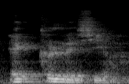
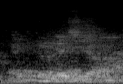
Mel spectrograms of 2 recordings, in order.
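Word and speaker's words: ἐκκλησία: 받은 공동체라는 것은이 교회라는 것은 이제 헬라어로 어떻게 발음을 하느냐 한번 따라합시다 에클레시아 에클레시아 다시 한번 에클레시아 에클레시아이 에클레시아라는 것은 교회를 상징하는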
